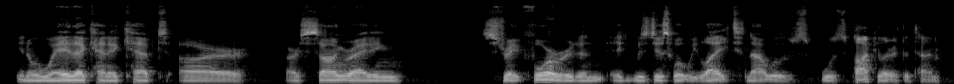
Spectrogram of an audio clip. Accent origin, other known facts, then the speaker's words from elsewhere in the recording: Wyoming, United States; Growing up in Wyoming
